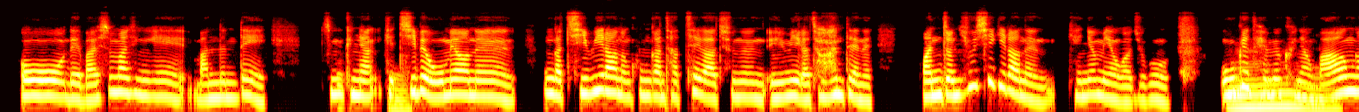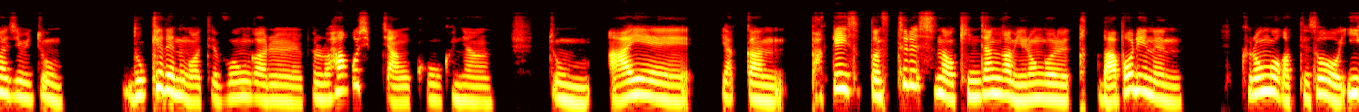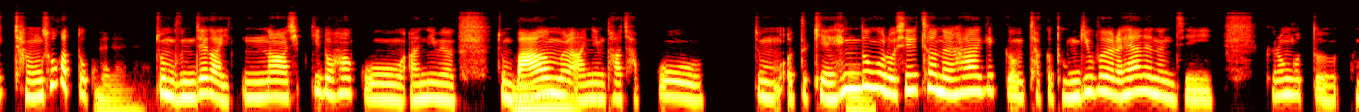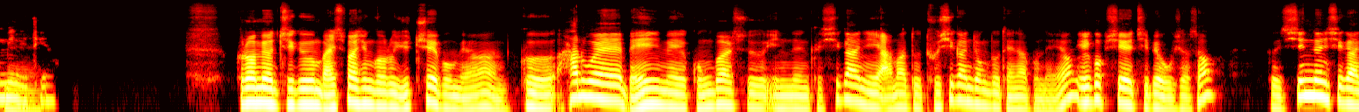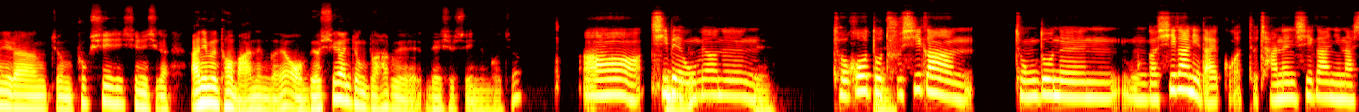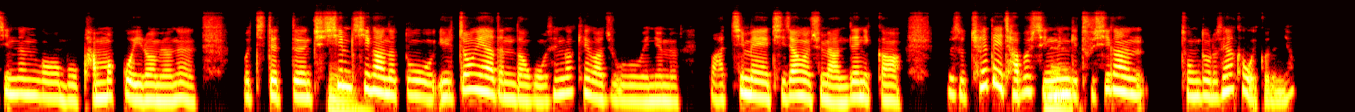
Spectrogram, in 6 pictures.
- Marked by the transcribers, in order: laughing while speaking: "저한테는"; other background noise
- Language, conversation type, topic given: Korean, advice, 어떻게 새로운 일상을 만들고 꾸준한 습관을 들일 수 있을까요?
